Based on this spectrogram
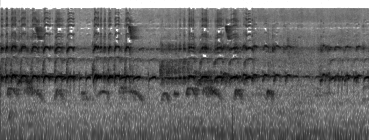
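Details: Zebra doves (local perkutut) calling with spotted doves (derkuku) as a lure: mellow curved coos grouped in bursts, mixed with a fast sequence of higher repeated notes and light background noise.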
